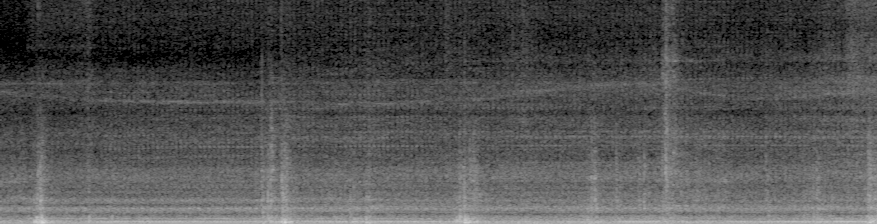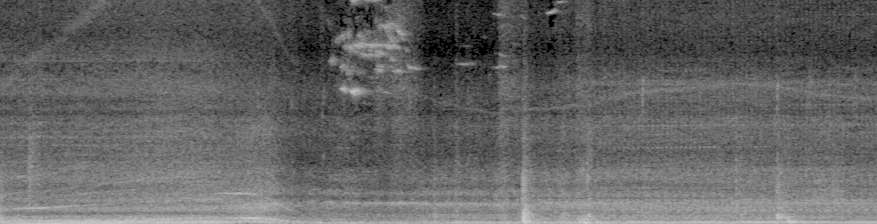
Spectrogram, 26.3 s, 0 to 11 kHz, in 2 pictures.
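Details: Brisbane waste collection truck BSW733, diesel idling at kerb; rough puffing exhaust note from an exhaust leak, plus bin clunks.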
